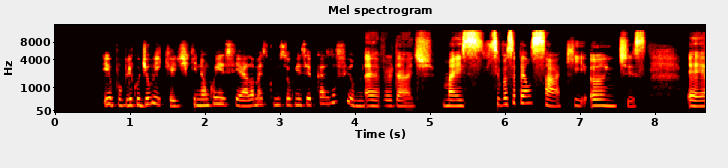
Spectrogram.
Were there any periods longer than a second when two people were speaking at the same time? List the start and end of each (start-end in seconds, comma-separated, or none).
none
